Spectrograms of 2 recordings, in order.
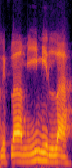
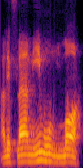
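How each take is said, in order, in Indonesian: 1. Setelah m ada vokal i; L pada Allah terdengar tipis. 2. Setelah m ada vokal u; L pada Allah terdengar tebal. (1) "Mim kasih harokat kasroh ... lafaz Allah yang semulanya tafkhim menjadi tarqiq" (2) "pakai dhammah aja ... Allahnya tetap tafkhim"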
